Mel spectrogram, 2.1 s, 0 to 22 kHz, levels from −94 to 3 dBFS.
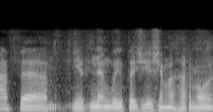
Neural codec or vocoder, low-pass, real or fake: codec, 16 kHz, 1.1 kbps, Voila-Tokenizer; 7.2 kHz; fake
